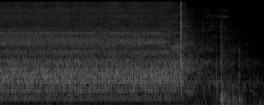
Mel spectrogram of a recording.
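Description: A heat gun blows steadily while warming vinyl wrap on a Cybertruck, a broad constant airy roar that cuts off abruptly, followed by a few faint knocks and handling sounds.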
